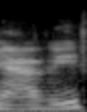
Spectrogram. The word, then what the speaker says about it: Na'vi: I still think that I It's funny that the names are Nav'i for navigator. You pronounce it any other way, you're wrong. I was wrong for the first 10 years of my life because I pronounced it wrong like a silly boy. But to be fair, I didn't I didn't know how it was pronounced. I called her Na'vi for the longest time and it's like that's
